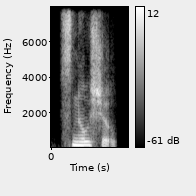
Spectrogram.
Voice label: "snowshoe", Indian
